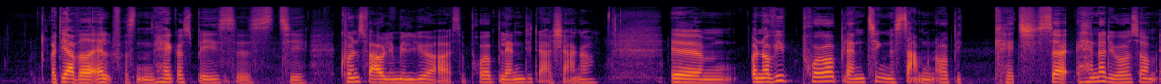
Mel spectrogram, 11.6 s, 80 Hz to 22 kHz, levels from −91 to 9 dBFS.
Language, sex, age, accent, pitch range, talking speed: Danish, female, 30-49, native, 160-200 Hz, 180 wpm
